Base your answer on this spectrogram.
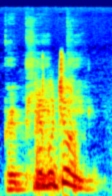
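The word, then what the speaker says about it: preboggion: I'm probably going to pronounce it wrong, and I apologize. The preguin, is that correct? – Prebujun. – Prebujun.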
